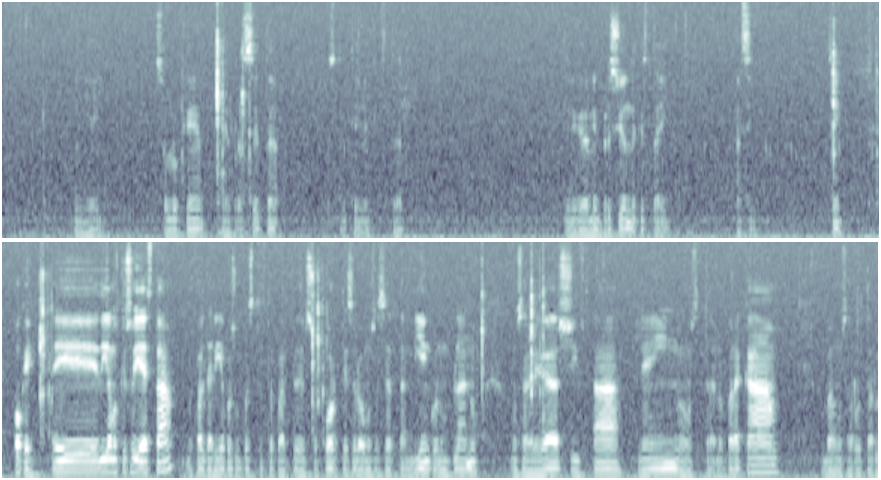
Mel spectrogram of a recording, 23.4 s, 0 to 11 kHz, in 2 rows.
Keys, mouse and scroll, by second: 0.1 click, 0.9-2.2 middle drag, 2.7 r, 3.1 z, 8.9 click, 9.3 middle click, 10.5-11.1 scroll up 3, 11.1 shift+middle click, 11.7-12.4 shift+scroll down 1, 12.4 alt+Tab, 16.1 alt+Tab, 16.3-16.9 alt+scroll down 1, 18.6 shift+a, 19.5 click, 21.0-22.6 drag.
